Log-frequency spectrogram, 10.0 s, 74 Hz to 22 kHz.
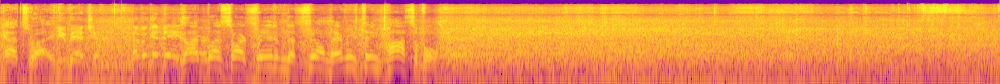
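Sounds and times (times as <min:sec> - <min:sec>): road noise: 0:00.0 - 0:10.0
truck engine rumble: 0:00.0 - 0:10.0.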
